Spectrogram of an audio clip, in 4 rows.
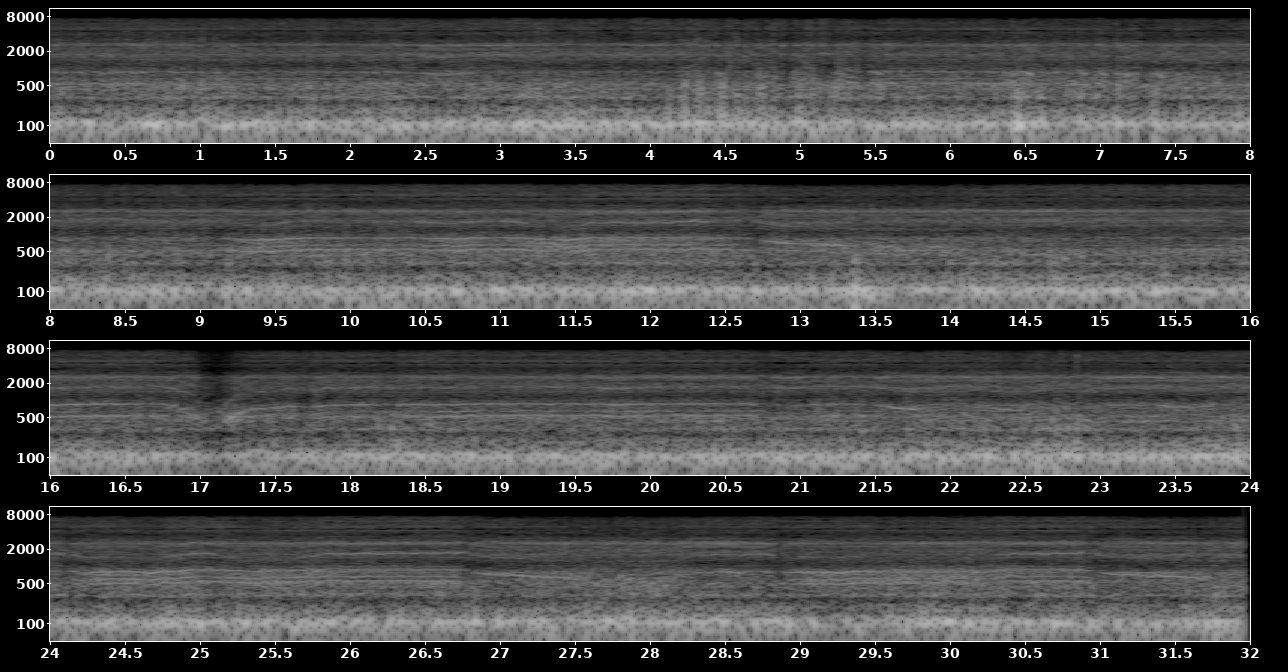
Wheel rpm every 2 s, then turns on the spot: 240, 230, 230, 230, 230, 220, 210, 220, 180, 220, 230, 220, 220, 220, 210, 210.
none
